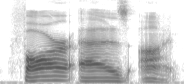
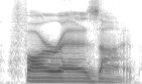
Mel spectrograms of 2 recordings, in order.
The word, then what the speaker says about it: as far as I'm: when pronouncing this phrase just be aware that linking may occur this is when we link the final consonant sound of one word with the beginning vow sound of the next word so think about the phrase far as I'm we can link those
